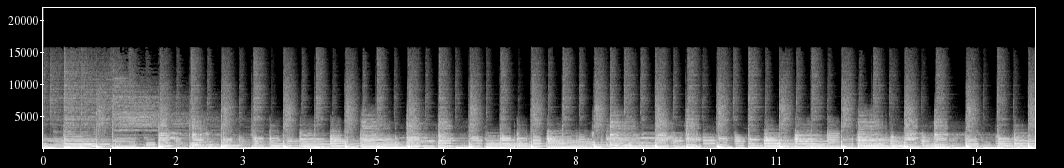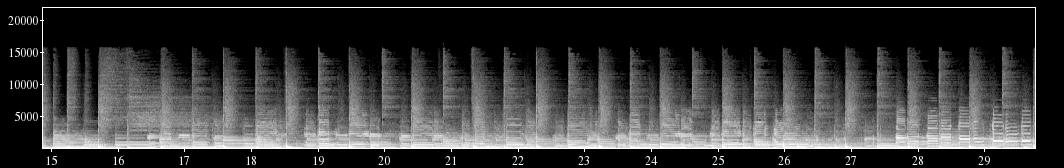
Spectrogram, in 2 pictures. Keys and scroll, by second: 0.7 ., 3.1-3.8 typing, 8.3 alt+Tab.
